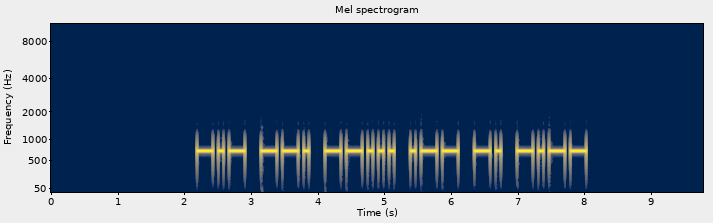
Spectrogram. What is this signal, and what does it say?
Morse code, heard as a keyed tone, about 15 wpm, 700 Hz. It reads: KG7WNY
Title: USA Call Signs - 6 Characters - 15wpm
